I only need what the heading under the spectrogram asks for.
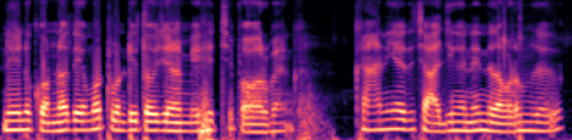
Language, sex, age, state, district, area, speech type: Telugu, male, 30-45, Andhra Pradesh, Eluru, rural, spontaneous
